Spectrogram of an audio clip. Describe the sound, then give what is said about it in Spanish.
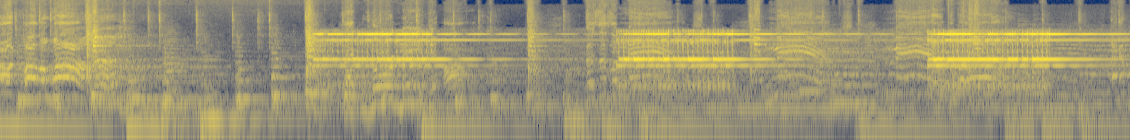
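A telephone rings loudly in three long bursts with short pauses between them, while voices and background sound continue underneath, as a caller phones in to request a song. “y ya tenemos una llamada.”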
